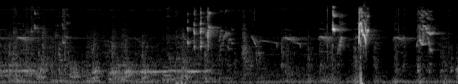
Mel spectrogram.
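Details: Fischer's and masked lovebirds in the morning, a few sharp piercing chirps bunched in the second half after a quieter stretch of low murmuring background sound.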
